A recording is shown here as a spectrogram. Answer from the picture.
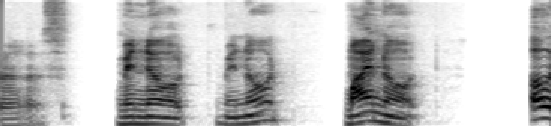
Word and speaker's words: Minot: Minot, my note.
